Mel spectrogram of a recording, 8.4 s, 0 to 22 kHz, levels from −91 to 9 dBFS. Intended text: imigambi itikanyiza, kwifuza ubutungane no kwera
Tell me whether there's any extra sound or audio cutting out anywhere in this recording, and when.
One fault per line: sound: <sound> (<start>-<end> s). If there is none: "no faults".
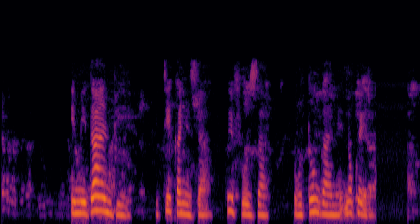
no faults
